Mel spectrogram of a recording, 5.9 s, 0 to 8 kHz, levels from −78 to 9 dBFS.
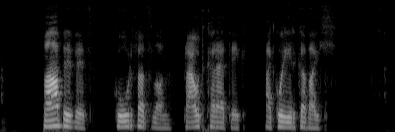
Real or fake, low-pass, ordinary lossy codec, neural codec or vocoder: real; 7.2 kHz; Opus, 24 kbps; none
